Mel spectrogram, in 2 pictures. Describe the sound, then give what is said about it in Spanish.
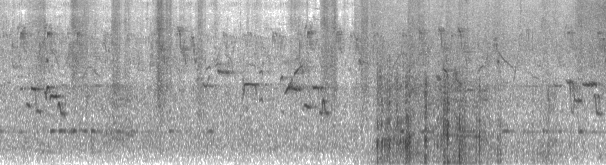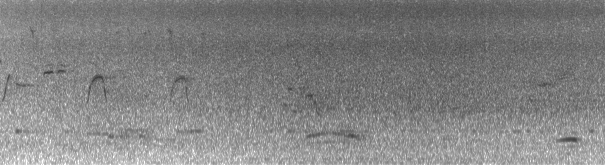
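A sudden rain shower falls over a village: a brief rumbling burst, then a steady broad hiss of rain that swells and holds to the end. “la suerte quiso que una lluvia repentina se abatiera sobre el pueblo”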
